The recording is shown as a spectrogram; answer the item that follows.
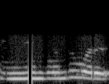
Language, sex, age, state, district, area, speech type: Tamil, female, 30-45, Tamil Nadu, Viluppuram, rural, conversation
